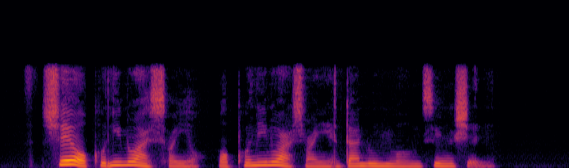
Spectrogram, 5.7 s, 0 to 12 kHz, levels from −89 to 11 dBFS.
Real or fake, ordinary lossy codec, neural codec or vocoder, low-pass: fake; none; codec, 16 kHz, 0.5 kbps, FunCodec, trained on LibriTTS, 25 frames a second; 7.2 kHz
